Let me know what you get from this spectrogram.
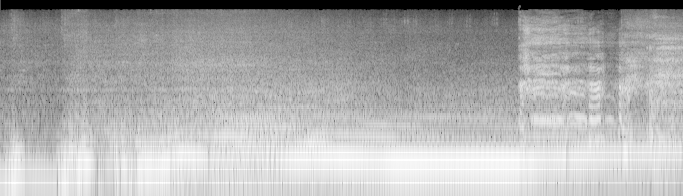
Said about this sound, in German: Dann ging er zu seinem Wagen, stieg ein und fuhr wortlos davon.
